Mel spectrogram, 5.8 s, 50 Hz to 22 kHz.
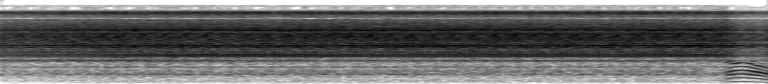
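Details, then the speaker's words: VW Eos first start after engine and transmission reinstalled, apart almost 3 months: even idle with a steady hum and light constant pulse; no ticking, knocking or abnormal noises, nothing leaking underneath. Sounds good. "oh my God oh it sounds good nothing all right nothing leaking out the bottom no abnormal noises"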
